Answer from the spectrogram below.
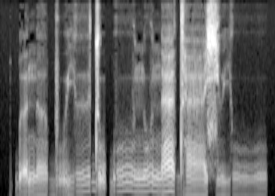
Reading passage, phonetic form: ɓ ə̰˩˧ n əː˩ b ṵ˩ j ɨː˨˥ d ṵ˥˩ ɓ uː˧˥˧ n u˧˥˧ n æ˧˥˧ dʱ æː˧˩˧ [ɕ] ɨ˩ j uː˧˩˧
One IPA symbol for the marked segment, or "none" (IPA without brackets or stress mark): ɕ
